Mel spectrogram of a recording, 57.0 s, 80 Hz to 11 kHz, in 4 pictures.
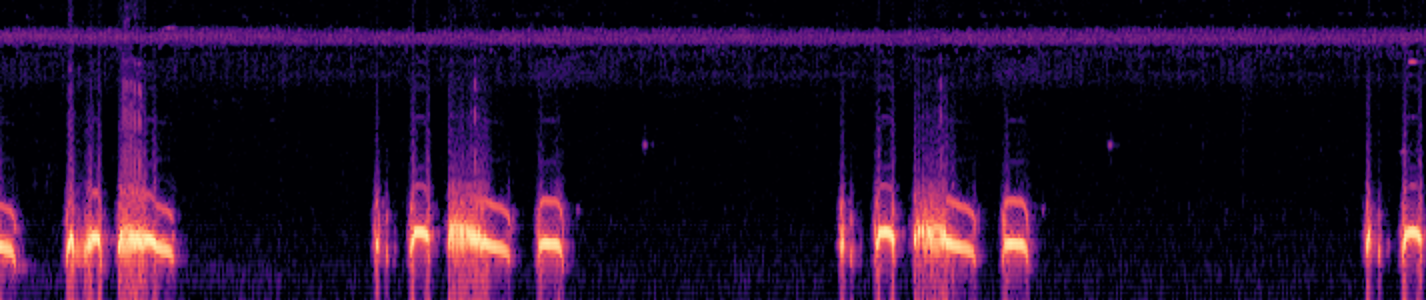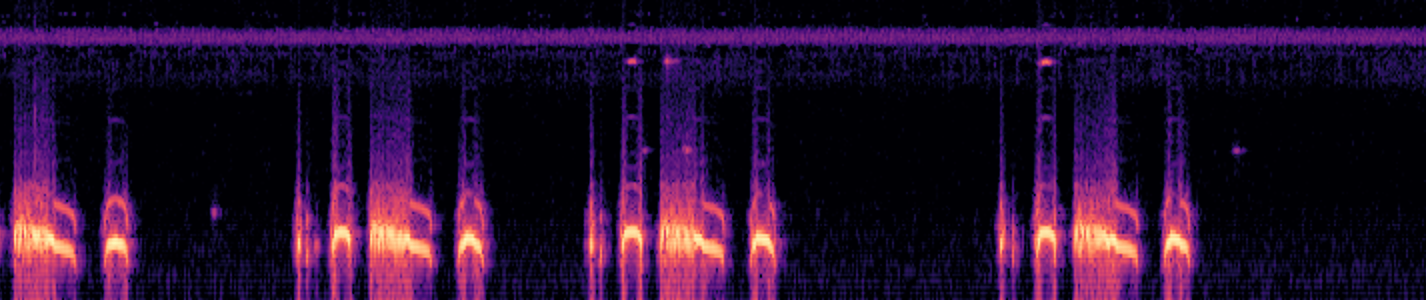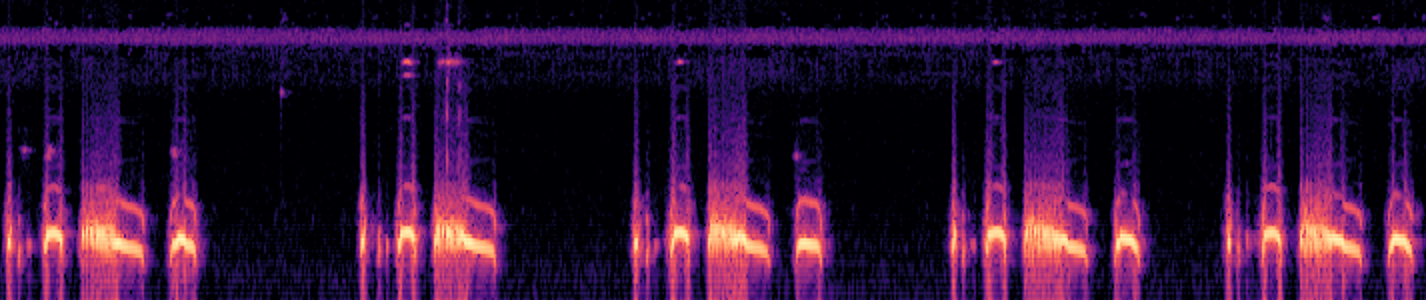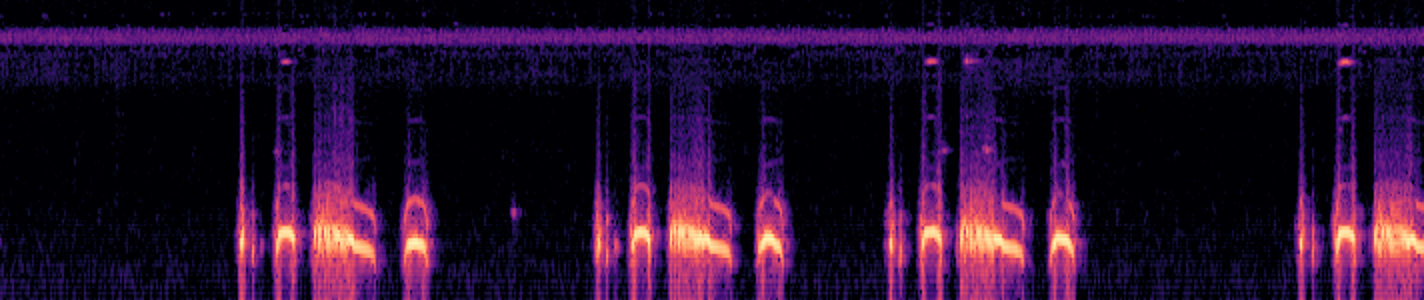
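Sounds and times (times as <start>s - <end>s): dove cooing: 0.0s - 1.8s, 3.7s - 5.8s, 8.4s - 10.4s, 13.6s - 15.6s, 17.2s - 19.2s, 20.2s - 22.1s, 24.2s - 26.2s, 28.6s - 30.6s, 32.1s - 33.6s, 34.8s - 36.8s, 38.0s - 40.0s, 40.8s - 42.8s, 45.2s - 47.2s, 48.7s - 50.7s, 51.7s - 53.6s, 55.8s - 57.0s.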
